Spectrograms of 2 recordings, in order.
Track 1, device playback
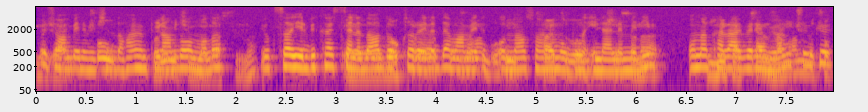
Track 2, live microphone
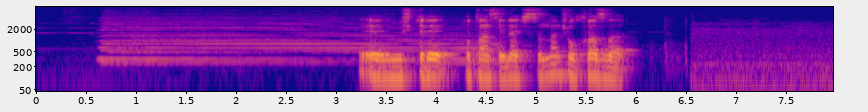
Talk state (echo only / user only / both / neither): user only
